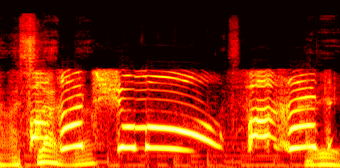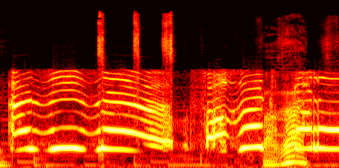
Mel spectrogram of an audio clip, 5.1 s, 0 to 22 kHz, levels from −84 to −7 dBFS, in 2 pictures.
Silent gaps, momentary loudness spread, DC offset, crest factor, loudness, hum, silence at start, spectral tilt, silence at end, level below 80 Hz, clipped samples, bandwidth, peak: none; 4 LU; under 0.1%; 10 dB; -16 LUFS; none; 0 s; -3.5 dB/octave; 0 s; -40 dBFS; under 0.1%; 16.5 kHz; -6 dBFS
